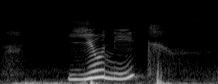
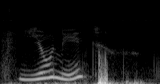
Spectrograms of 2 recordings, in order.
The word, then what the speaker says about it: unique: Like when we say unique, unique, we use the U and Q. The U has the U sound, but the Q doesn't have the Q sound at the end.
